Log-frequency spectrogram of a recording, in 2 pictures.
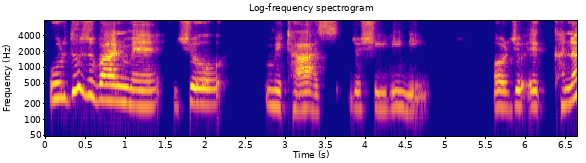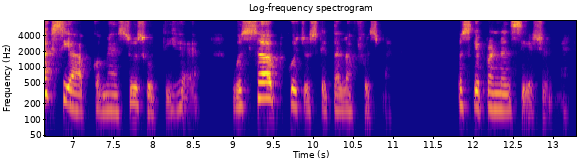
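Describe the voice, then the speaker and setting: An older woman giving a lecture on Urdu, explaining patiently and measured, often checking in with her listeners. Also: on the low side, gravelly, a little mellow, husky. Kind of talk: recorded lecture.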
